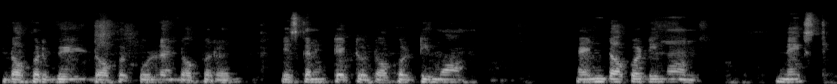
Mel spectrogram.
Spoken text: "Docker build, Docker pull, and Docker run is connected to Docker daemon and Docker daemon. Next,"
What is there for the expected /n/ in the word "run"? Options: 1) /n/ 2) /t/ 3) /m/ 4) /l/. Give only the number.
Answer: 4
